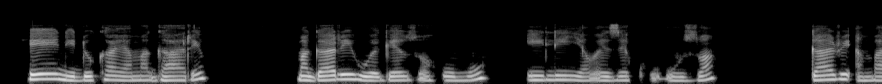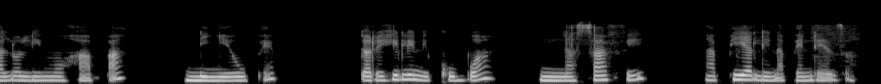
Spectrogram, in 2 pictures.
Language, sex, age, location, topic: Swahili, female, 25-35, Nairobi, finance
